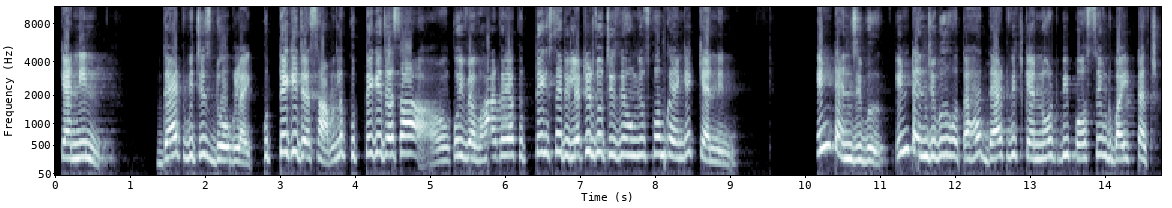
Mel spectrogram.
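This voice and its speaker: A woman's voice: high-pitched, big-room sound. A woman teaching a vocabulary lesson, explaining English words in Hindi and repeating each term.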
